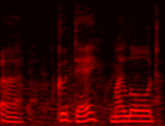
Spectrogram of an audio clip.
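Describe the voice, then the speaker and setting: A man's voice: fairly high pitch, slow. A man playing a nervous, deferential young recruit soldier in a video game, stammering and hesitant. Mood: flustered. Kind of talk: video game cutscene acting.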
